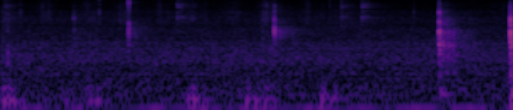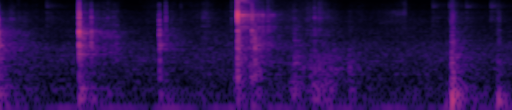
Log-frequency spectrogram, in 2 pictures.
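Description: Irregular sharp clicks and taps, about ten of them, some louder, as a paintbrush and small digging tools knock against the plastic tray of a chocolate dinosaur-fossil excavation kit while the cocoa powder is brushed away.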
